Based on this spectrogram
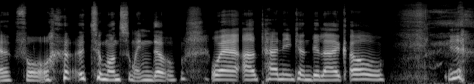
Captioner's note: chuckles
